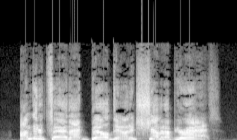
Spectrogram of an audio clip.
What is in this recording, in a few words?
world small town npc bellman, player survivor voice biker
